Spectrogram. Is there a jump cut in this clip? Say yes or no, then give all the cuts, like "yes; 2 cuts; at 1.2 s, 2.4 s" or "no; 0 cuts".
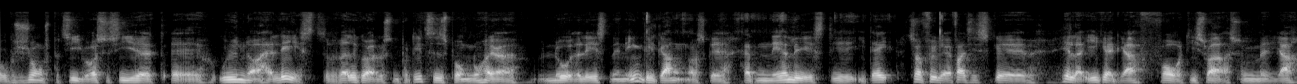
no; 0 cuts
